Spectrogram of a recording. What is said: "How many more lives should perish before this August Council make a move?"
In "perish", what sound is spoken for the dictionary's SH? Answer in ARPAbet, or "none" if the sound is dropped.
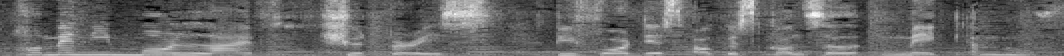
S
